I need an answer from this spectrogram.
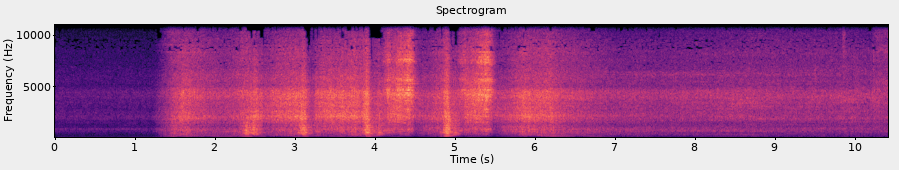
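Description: Nissan SR20DET turbocharged 2.0-litre four-cylinder idling, then revved repeatedly from about a second in, the engine speed rising and falling about five times before it drops back to a steady idle.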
